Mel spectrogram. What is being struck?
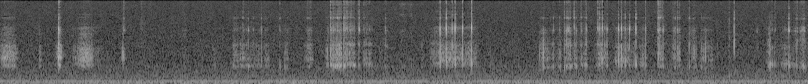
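Thin plywood music box lid.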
